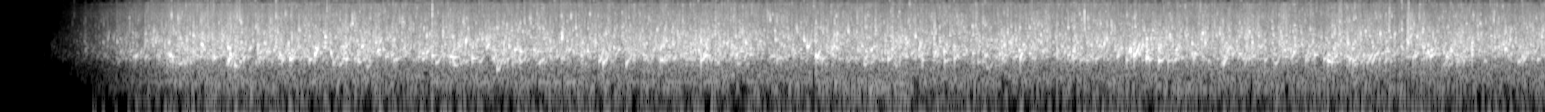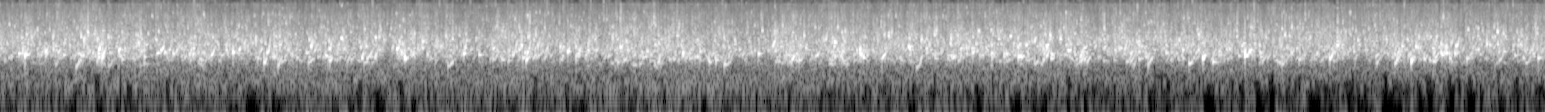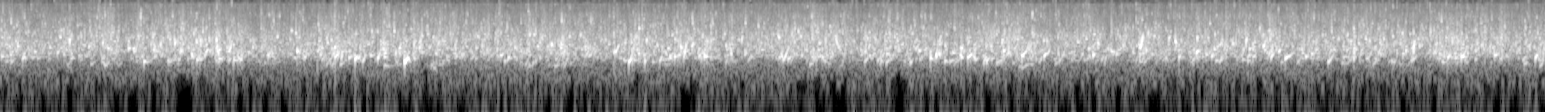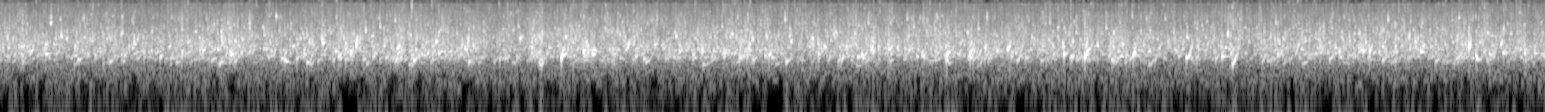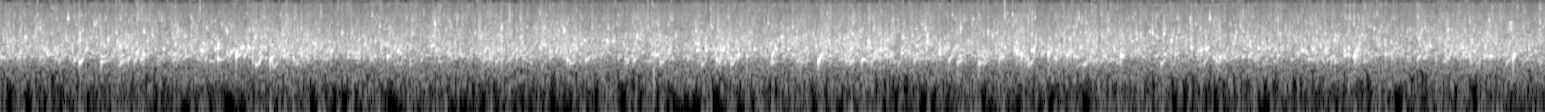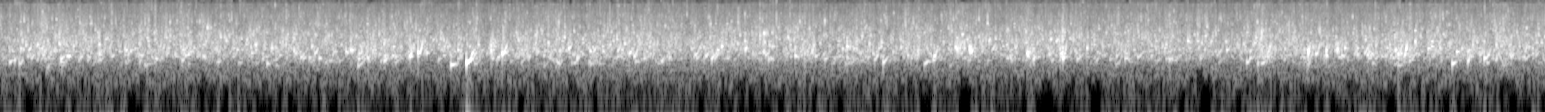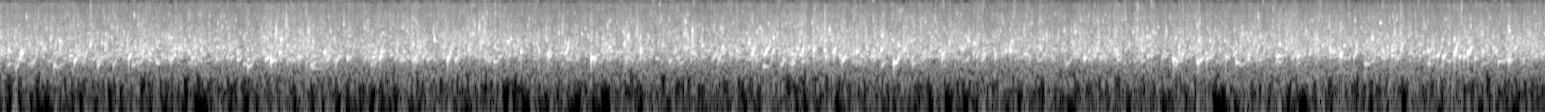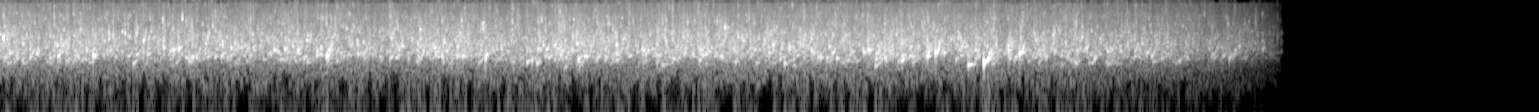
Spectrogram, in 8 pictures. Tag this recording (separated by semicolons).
liquid; river; water; whater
